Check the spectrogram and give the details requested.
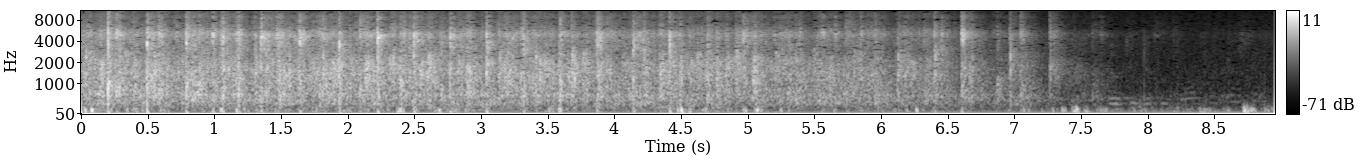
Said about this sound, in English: And so a round of applause to all the people who've been contributing to Samba. Thank you.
